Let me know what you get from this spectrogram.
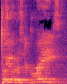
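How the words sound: It is said with warm, emotional tonality.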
